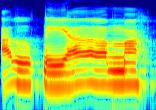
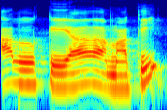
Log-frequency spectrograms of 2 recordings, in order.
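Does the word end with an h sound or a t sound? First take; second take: h sound; t sound. First: The word ends with an h sound. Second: The word ends with a t sound and vowel.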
